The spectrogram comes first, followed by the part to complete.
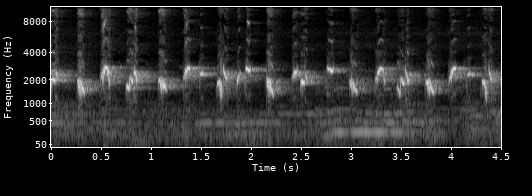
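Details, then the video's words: Trucuk kebo, the streak-eared bulbul, delivering a ropel ngombak banyu song: a fast, rolling string of clear downslurred whistles, evenly rippling without pause, with a faint low hum underneath. "suara burung trucuk kebo bunyi ropel ngombak banyu"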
